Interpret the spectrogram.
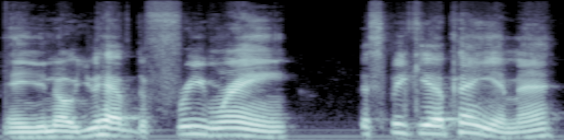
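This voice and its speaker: A man's voice: medium pitch, animated, moderate pace. A man hosting a casual fan post-game show, talking emphatically and playfully. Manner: emphatic, playful, talks over others. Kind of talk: casual sports chat.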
